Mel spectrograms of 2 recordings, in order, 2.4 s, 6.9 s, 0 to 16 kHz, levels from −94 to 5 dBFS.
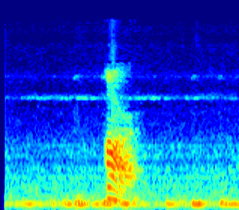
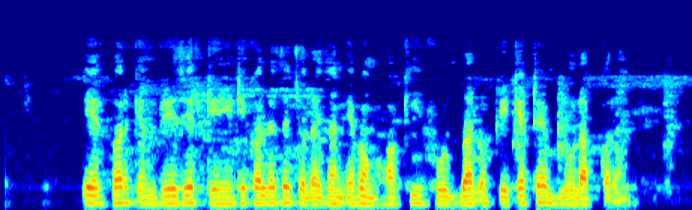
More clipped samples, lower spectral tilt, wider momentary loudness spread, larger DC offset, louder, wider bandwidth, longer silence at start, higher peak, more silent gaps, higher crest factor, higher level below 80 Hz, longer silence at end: neither; about the same, -9 dB/octave vs -8 dB/octave; first, 20 LU vs 7 LU; neither; first, -18 LUFS vs -25 LUFS; second, 6.6 kHz vs 7.6 kHz; second, 0.05 s vs 0.8 s; first, -2 dBFS vs -8 dBFS; neither; about the same, 18 dB vs 18 dB; first, -48 dBFS vs -64 dBFS; second, 0 s vs 0.2 s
